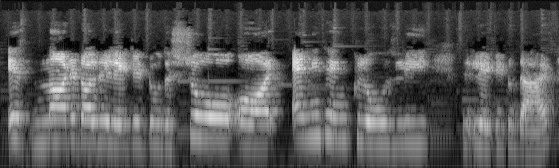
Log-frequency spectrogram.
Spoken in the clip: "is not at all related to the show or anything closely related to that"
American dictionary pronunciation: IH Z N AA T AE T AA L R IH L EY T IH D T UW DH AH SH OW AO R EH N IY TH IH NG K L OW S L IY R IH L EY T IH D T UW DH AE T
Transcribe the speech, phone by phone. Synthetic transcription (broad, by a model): IH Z N AA T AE T AA L R IH L EY T IH D T UW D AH SH OW AO R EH N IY T IH NG K L OW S L IY R IH L EY T IH D T UW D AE T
